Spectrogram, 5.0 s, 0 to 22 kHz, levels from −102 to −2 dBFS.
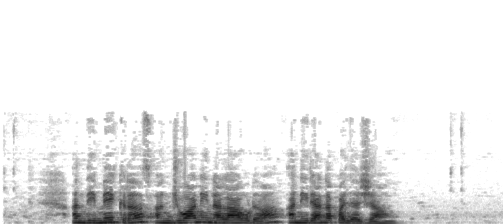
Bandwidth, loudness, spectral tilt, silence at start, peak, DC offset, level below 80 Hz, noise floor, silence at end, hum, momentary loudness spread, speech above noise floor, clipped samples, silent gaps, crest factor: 10.5 kHz; -17 LUFS; -8 dB/octave; 0.6 s; -2 dBFS; under 0.1%; -68 dBFS; -68 dBFS; 1.1 s; none; 8 LU; 52 dB; under 0.1%; none; 18 dB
